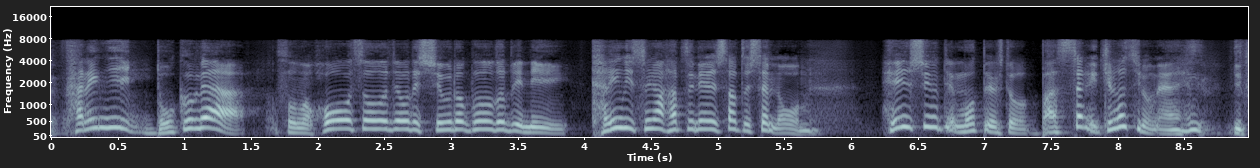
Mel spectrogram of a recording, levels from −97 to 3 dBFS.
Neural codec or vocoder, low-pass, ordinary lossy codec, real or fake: codec, 16 kHz, 1 kbps, FunCodec, trained on LibriTTS, 50 frames a second; none; none; fake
